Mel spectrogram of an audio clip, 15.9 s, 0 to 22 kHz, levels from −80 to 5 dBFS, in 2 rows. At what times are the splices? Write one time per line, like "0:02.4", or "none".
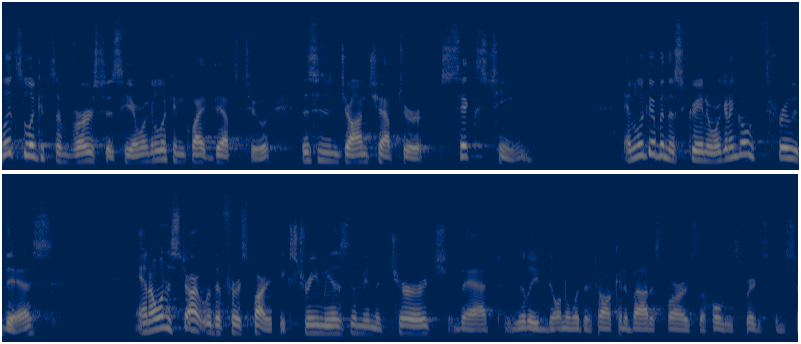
0:10.6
